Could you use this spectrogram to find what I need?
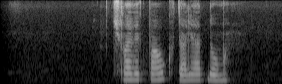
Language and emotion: Russian, neutral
